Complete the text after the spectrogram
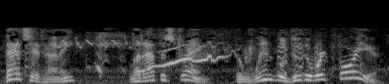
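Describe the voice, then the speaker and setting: A gentle father speaks with a very animated, swooping pitch. It is a radio drama scene, slightly dull in sound, with loud outdoor ambience around him. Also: normal speed, heavy background noise. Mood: tender. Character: gentle father outdoors with his small daughter. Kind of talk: radio play acting.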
